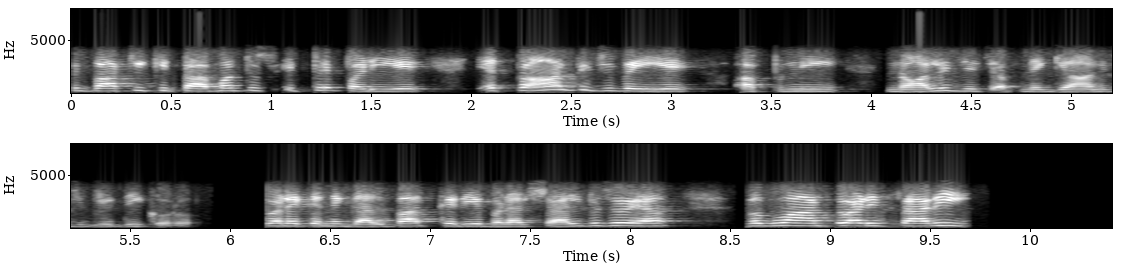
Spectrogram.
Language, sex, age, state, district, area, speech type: Dogri, female, 45-60, Jammu and Kashmir, Jammu, urban, conversation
